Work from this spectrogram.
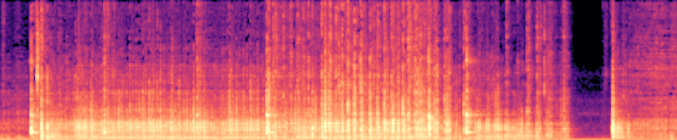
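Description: A hand-whittled wooden spinning top carved with a Swiss Army knife spins on a hard surface, giving a steady close rattling whir with scattered clicks and knocks, then a brief pause and a final clatter.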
